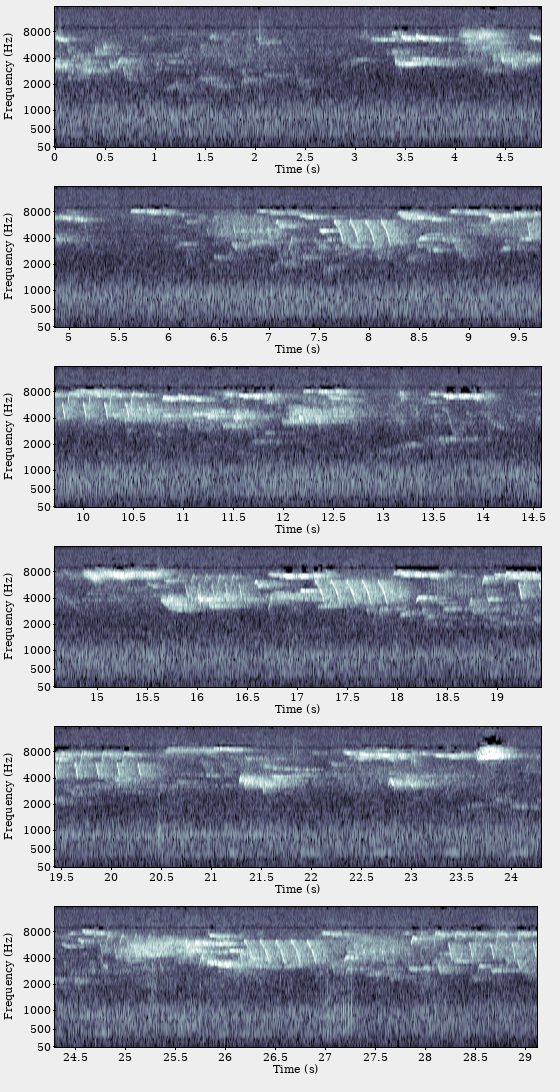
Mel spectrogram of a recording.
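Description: Faint birdsong from several birds, with quick chirps and rapid trills throughout, over a steady low hum of background noise.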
